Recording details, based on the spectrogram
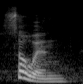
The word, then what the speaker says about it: Samhain: They held a festival, pronounced Samhain, spelled S-A-M-H-A-I-N, from sunset on October 31st to sundown the following day.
